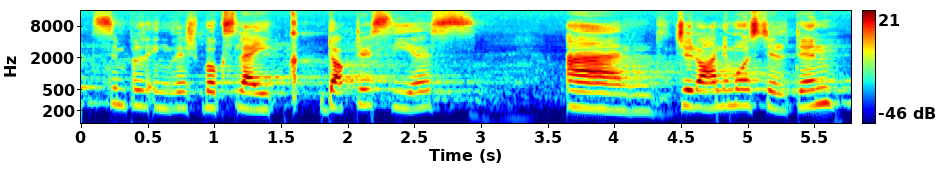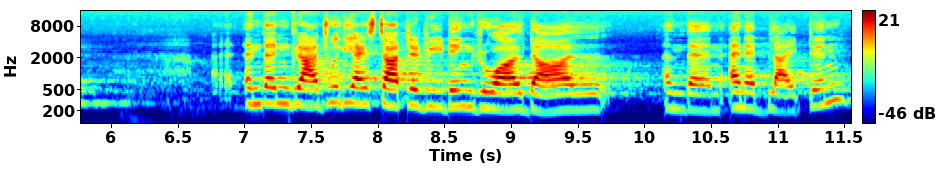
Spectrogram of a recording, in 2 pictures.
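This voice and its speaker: A teenage girl speaking earnestly with small hesitations. Her voice is high, and it rings with a long hall reverb. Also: fairly bright tone. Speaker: young poet on a panel. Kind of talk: panel discussion answer. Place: literary festival stage. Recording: echoey hall.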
